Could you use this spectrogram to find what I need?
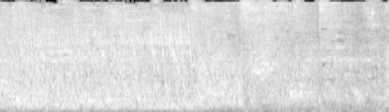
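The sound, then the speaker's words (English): Loud, rapid gunfire in a soldier's shooting game forms a dense, continuous volley of crackling shots with no pauses, tailing off slightly near the end. “That's nice shooting, soldier.”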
